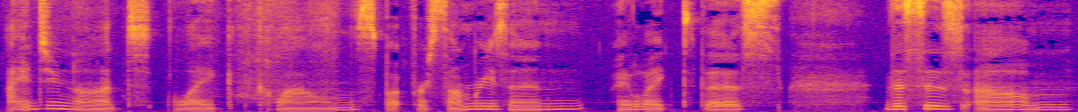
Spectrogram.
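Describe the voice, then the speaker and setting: A woman chatting casually as she shows off thrift store finds, her voice getting a little raspy. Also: mid-range voice, lively intonation, dark tone. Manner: slow, unhurried, chatty with fillers. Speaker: thrift haul vlogger. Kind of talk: casual haul show-and-tell.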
